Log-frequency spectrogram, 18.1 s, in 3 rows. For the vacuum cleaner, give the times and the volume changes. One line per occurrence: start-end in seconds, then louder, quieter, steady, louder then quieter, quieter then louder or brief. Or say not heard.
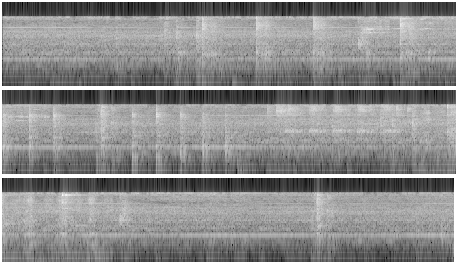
0.0-18.0 steady.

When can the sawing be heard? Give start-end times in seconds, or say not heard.
4.8-6.7, 11.6-13.6.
